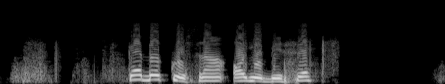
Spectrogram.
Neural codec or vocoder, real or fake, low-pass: none; real; 7.2 kHz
